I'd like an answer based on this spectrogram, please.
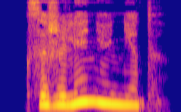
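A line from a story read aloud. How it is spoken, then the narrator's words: Sad reply. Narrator (Russian): грустно отозвалась та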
